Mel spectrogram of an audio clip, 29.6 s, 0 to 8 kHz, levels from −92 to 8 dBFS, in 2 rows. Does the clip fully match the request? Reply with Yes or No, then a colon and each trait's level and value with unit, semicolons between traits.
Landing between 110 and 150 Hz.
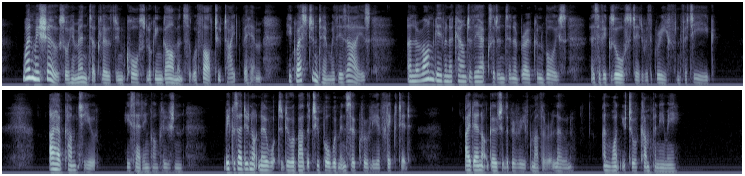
Yes: medium, 140 Hz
